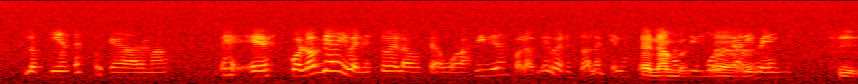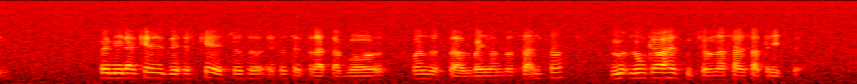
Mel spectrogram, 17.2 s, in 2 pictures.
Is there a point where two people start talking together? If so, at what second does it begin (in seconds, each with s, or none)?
6.5 s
